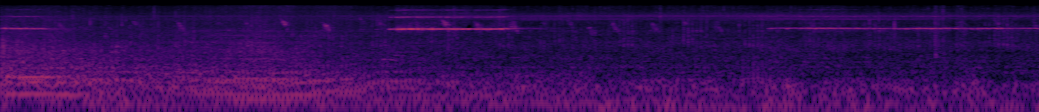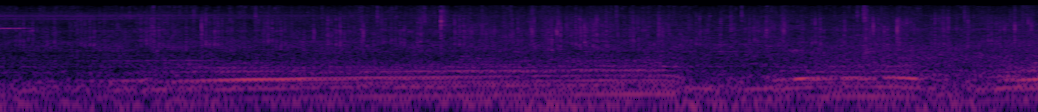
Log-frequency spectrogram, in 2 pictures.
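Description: Faint low rumble of wind and road noise from road bikes climbing slowly. Two brief high, steady whistles come through, one about four seconds in and a longer one at around eight to ten seconds.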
